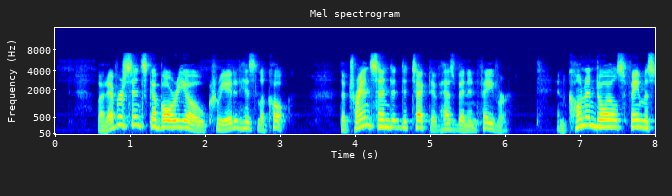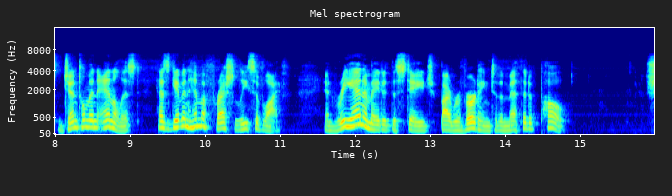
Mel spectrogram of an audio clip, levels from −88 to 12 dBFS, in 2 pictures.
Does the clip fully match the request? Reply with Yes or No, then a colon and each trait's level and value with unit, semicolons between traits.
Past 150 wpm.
No: average, 145 wpm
